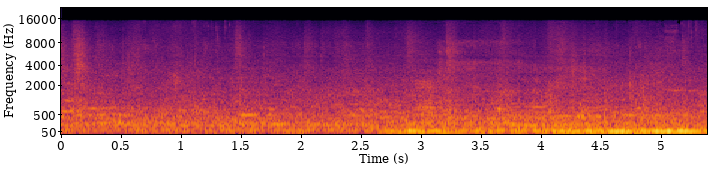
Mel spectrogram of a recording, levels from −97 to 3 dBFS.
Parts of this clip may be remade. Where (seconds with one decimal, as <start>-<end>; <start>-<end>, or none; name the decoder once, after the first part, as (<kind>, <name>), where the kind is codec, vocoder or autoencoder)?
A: 1.7-4.7 (codec, SNAC)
